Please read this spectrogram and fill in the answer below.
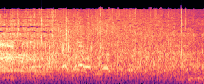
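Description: Studio audience applauding and laughing; the laughter is strongest in the first second or two and the applause carries on, slowly easing.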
